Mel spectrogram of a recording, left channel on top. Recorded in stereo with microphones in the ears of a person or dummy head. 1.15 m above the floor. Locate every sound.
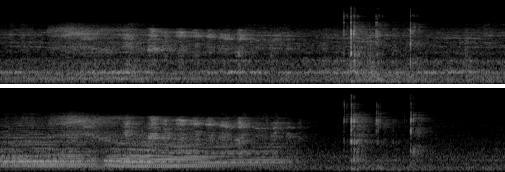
0.5 s laughter: 90° left, 1.2 m; by 3.1 s 45° left (ahead or behind), 4.5 m
3.4 s a crack: 40° left (ahead or behind), 2 m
